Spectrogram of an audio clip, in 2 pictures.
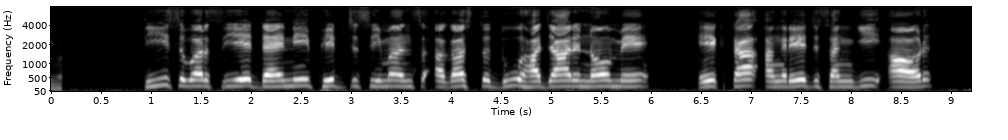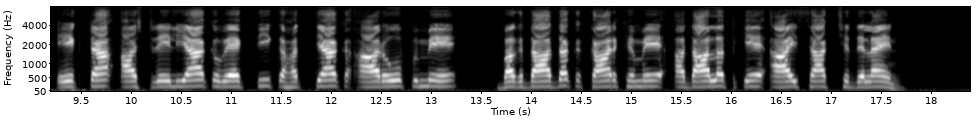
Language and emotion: Maithili, neutral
